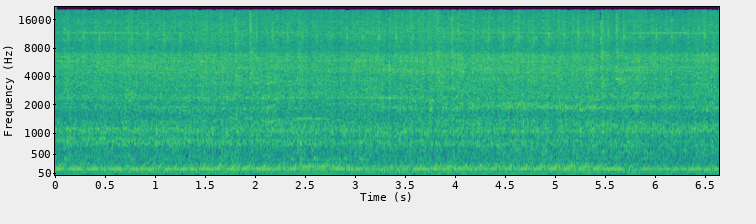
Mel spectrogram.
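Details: 1987 Jeep Cherokee Renix 4.0 with a lumpy, stumbling rough idle from a cylinder 6 misfire; exhaust rocker barely moving, traced to a sticking exhaust valve or bad lifter; loosening the rocker bolt smoothed it, leaving a slight tick.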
